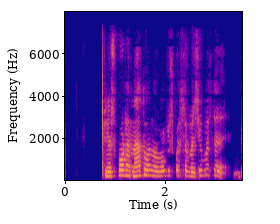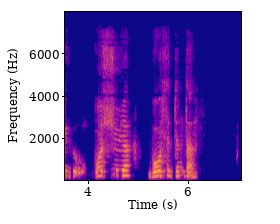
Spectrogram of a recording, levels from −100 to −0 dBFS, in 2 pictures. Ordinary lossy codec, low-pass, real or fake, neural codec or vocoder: AAC, 32 kbps; 7.2 kHz; real; none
